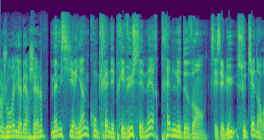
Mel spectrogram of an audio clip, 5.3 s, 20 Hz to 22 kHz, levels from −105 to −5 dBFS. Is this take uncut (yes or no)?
no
